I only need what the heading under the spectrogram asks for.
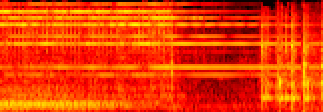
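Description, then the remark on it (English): An old-fashioned telephone bell rings steadily in a Kansas City hotel room for over a second with a bright metallic jangle, then a brief gap before another short burst of ringing begins. “A man in a Kansas City hotel room is packing to make an eastbound train when the telephone rings.”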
